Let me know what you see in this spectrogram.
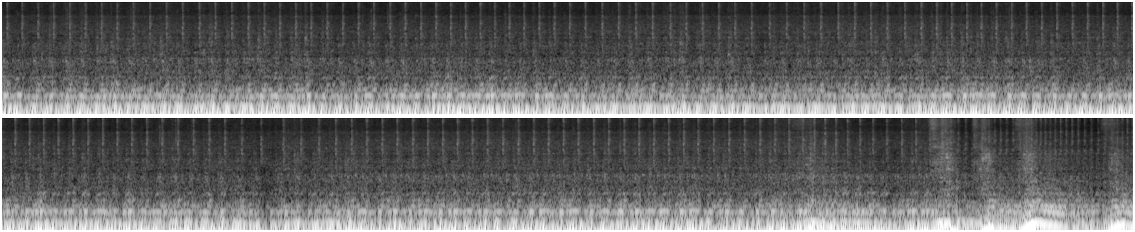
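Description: Opel Commodore straight-six engine idling steadily with its carburettor open, test-running on freshly replaced spark plugs. Near the end there are a few clicks and the engine note shifts as the carburettor throttle is worked by hand.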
